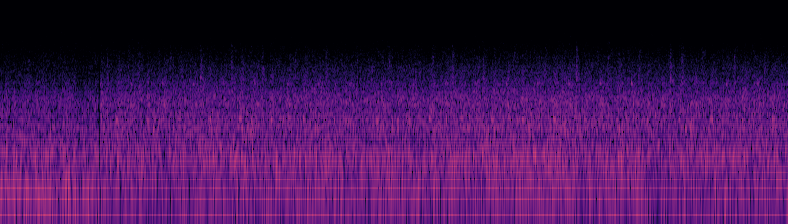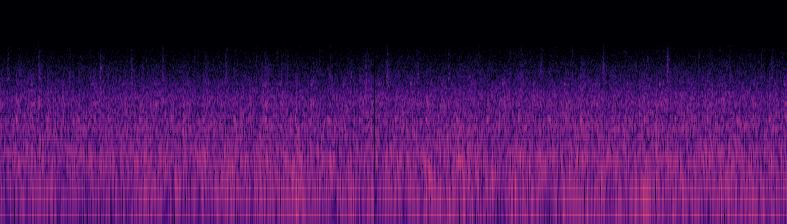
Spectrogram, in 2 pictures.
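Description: Wind rushes past an open cockpit.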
